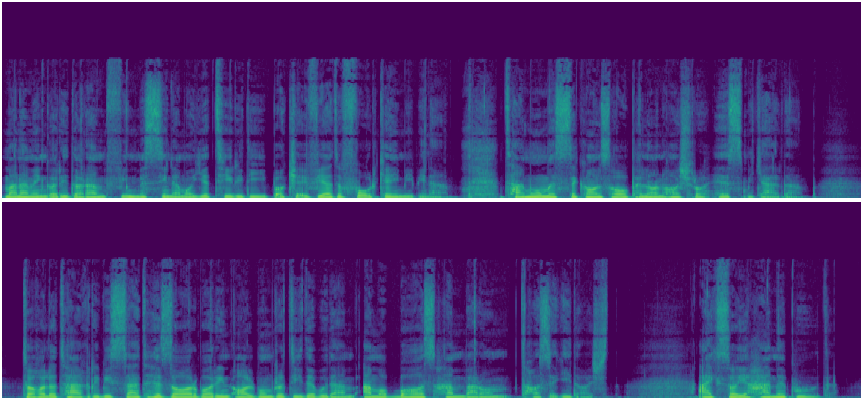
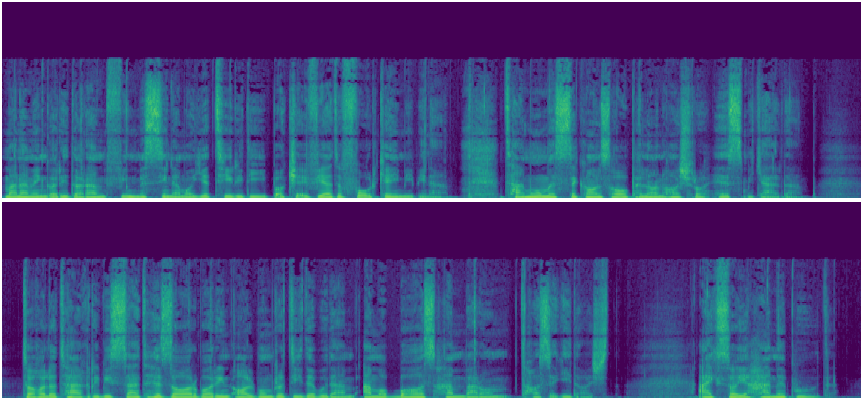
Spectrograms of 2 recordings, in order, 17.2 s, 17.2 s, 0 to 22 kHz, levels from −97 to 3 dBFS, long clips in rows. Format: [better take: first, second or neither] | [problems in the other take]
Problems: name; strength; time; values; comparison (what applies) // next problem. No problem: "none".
second | muffled; slightly; fading above 2 kHz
